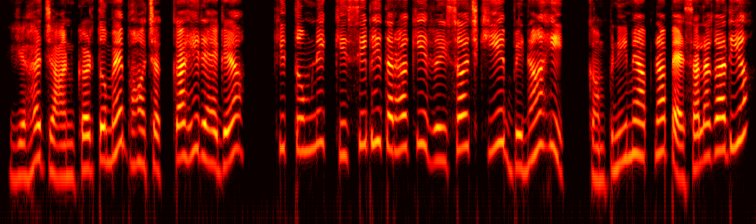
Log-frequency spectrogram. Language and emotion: Hindi, surprised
